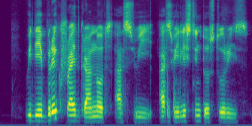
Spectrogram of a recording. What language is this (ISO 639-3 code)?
pcm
